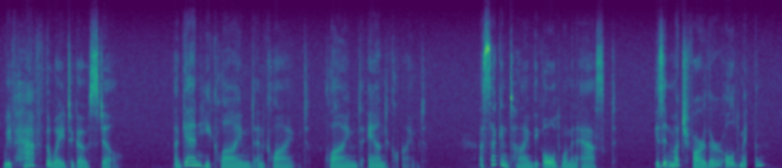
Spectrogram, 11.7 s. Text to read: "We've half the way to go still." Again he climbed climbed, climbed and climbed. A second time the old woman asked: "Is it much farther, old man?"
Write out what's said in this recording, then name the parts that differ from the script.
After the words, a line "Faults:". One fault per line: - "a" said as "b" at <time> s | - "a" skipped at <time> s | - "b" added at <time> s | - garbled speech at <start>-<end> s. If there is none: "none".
"We've half the way to go still." Again he climbed and climbed, climbed and climbed. A second time the old woman asked: "Is it much farther, old man?"
Faults:
- "and" added at 3.8 s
